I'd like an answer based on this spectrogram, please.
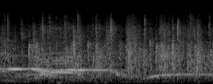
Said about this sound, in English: We're going to bring out Richard Hunter, Frank Mir now, and Adam Hunter. How about a round of applause for them?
